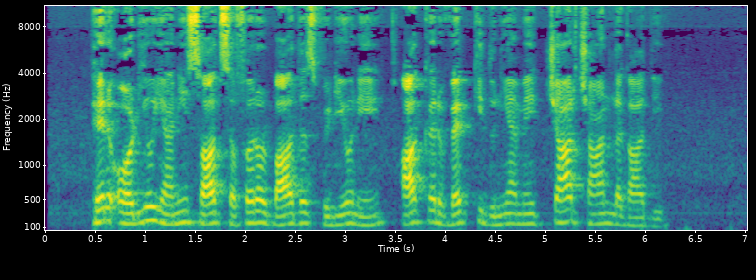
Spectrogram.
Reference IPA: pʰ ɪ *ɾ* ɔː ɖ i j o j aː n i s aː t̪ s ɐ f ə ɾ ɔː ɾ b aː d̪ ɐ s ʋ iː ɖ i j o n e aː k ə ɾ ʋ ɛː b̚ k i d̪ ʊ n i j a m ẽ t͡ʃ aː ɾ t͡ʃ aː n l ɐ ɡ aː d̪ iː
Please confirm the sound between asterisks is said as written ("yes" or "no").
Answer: yes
